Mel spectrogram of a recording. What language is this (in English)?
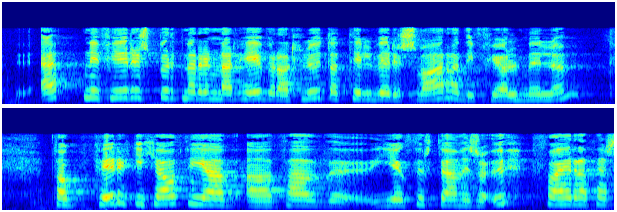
Icelandic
